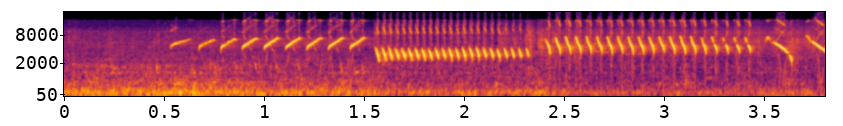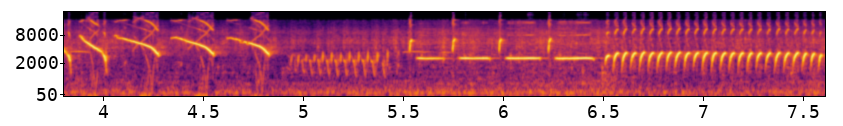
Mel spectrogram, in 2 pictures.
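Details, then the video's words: Canary in morning song, varied phrases: quick high trills, a dense buzzy roll, swooping whistled notes, a low rattling segment, then short chips and a long buzzing trill. "MORNING SONGS OF CANARIES IN THE MORNING"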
